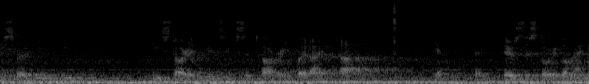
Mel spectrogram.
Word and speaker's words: Csatari: The pronunciation is Csatari in Hungarian. It means from the battlefront. But when I was growing up in high school, nobody could say Csatari.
